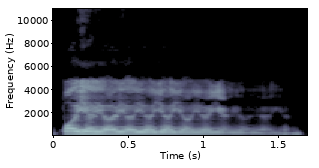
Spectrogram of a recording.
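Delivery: rolling yo yo, dropping and fading; throaty yo sound effect. Shown as a demonstration. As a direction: roll it in the throat. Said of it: "I just love saying".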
